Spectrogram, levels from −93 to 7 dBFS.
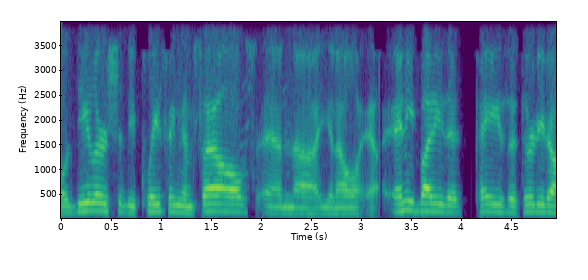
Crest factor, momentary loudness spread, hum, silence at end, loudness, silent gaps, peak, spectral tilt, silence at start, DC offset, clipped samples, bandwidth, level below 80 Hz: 16 dB; 10 LU; none; 0 s; -21 LUFS; none; -4 dBFS; -10.5 dB/octave; 0 s; under 0.1%; under 0.1%; 4 kHz; -56 dBFS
